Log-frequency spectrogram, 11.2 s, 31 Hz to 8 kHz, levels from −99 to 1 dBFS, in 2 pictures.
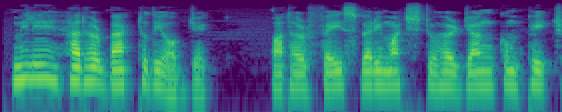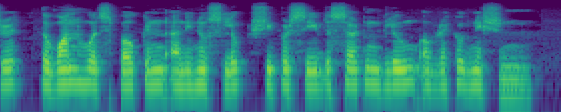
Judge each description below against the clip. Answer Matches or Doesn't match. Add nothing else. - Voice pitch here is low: Matches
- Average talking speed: Matches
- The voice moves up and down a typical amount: Doesn't match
